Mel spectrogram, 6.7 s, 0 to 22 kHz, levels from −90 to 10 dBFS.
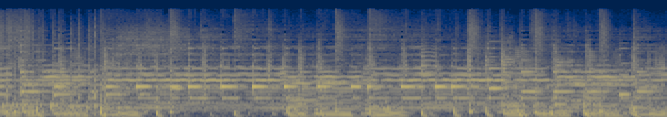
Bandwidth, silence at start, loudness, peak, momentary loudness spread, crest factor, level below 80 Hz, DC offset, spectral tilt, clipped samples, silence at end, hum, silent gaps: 16 kHz; 0 s; -18 LUFS; -6 dBFS; 2 LU; 12 dB; -34 dBFS; under 0.1%; -5 dB/octave; under 0.1%; 0 s; none; none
